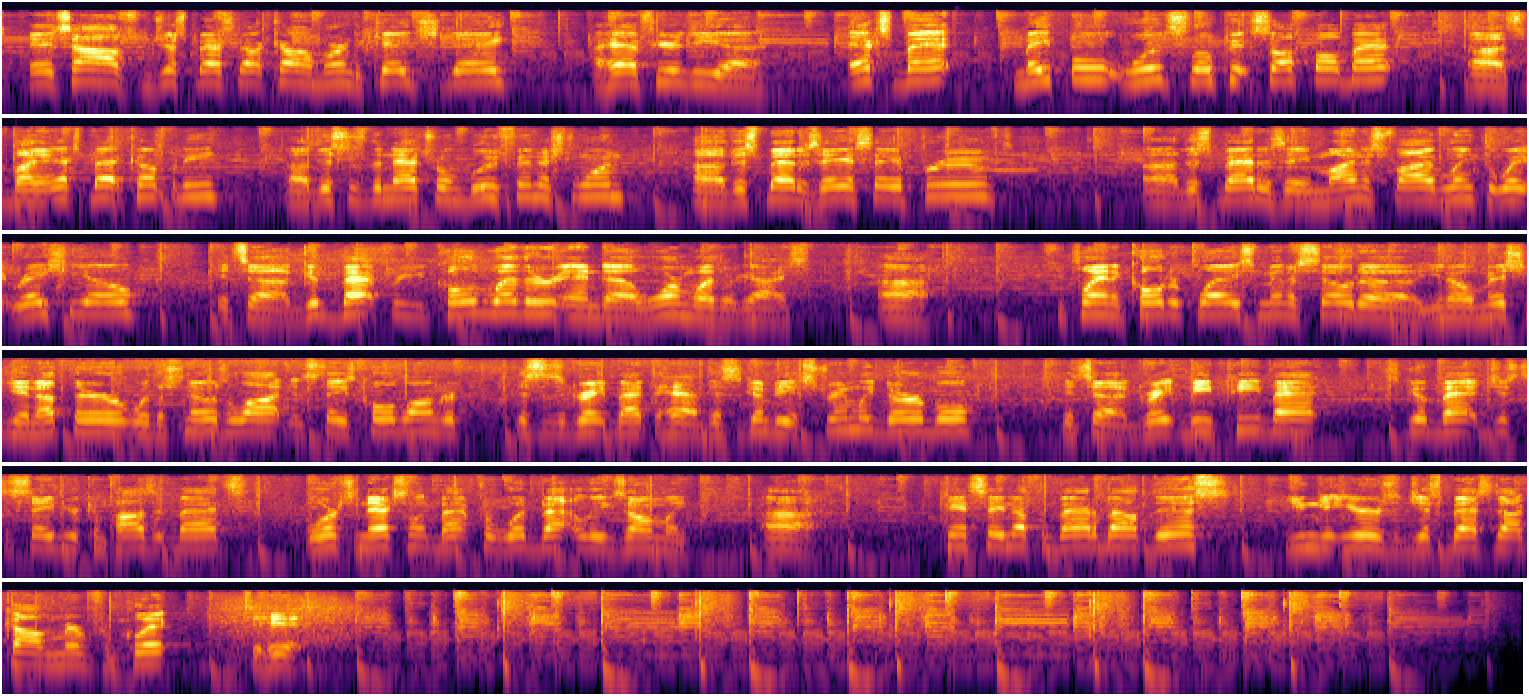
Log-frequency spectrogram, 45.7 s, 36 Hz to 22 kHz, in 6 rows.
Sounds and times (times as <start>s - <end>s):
Music: 0.0s - 45.7s
Speech: 0.1s - 12.7s, 13.3s - 39.8s.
